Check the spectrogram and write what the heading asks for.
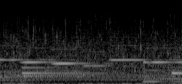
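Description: A river flows in a steady, gentle wash of running water, continuous and fairly soft, with a few faint tonal sounds above it and no one speaking.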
